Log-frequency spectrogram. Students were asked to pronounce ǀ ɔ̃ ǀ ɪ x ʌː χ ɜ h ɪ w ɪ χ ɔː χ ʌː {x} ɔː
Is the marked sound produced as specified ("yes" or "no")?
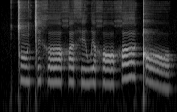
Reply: no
